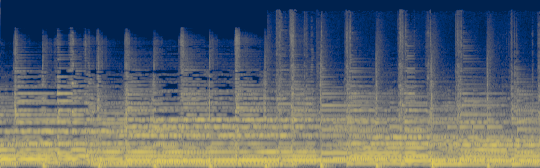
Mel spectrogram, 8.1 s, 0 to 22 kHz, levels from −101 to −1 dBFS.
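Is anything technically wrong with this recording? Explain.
Yes. Adaptive stream starting at a low bitrate, 0.0 to 4.0 s: the player opened on a lean version of the stream for a quick start, then stepped up after measuring the connection. Until 4.0 s the music has nothing above 11 kHz and heavier codec artefacts, pointing to a very low-bitrate HE-AAC stream, then improves abruptly, with no gap.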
